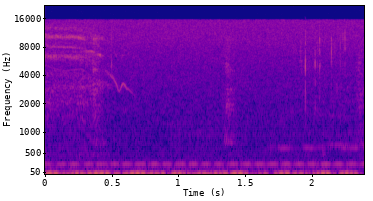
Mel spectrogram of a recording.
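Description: Quiet background room noise with a faint steady low hum and a few soft clicks.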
